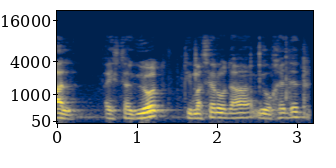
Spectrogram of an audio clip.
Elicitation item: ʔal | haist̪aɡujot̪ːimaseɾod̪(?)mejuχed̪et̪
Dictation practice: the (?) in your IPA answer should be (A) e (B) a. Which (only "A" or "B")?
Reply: B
